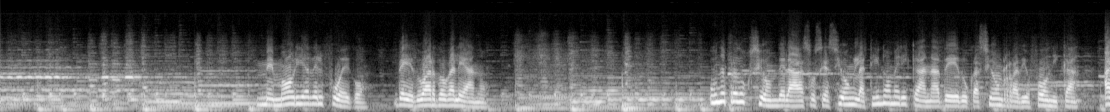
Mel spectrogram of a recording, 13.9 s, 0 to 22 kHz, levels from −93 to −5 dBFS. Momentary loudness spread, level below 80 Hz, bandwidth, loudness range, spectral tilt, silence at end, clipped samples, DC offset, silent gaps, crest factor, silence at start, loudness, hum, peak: 11 LU; -32 dBFS; 6.8 kHz; 4 LU; -9 dB/octave; 0 s; under 0.1%; under 0.1%; none; 12 dB; 0 s; -16 LUFS; none; -2 dBFS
